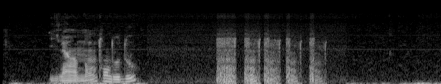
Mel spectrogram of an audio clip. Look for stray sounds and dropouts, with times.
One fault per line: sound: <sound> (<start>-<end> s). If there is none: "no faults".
sound: laugh (2.2-3.3 s)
